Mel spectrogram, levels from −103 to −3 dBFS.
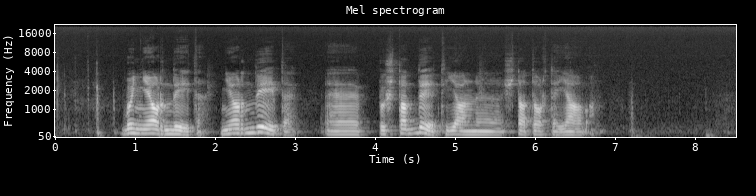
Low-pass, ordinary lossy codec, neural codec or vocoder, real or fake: none; none; none; real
